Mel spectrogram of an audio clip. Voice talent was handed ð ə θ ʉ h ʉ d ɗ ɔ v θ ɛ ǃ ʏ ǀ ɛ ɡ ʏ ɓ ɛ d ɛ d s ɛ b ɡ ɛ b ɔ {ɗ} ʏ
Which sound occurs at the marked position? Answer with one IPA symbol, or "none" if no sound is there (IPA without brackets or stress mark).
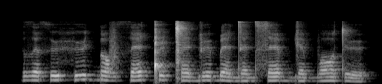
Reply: t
